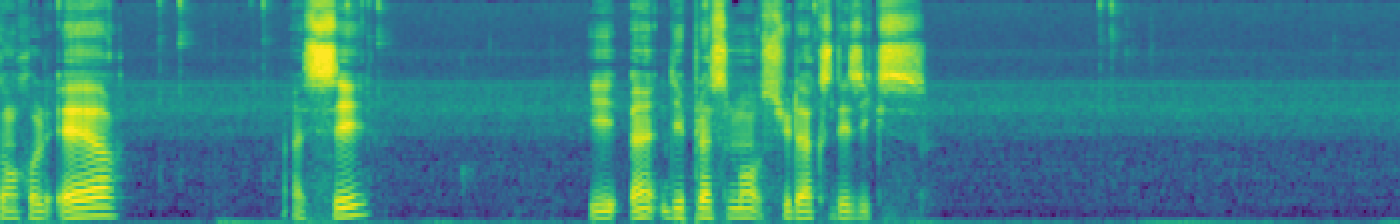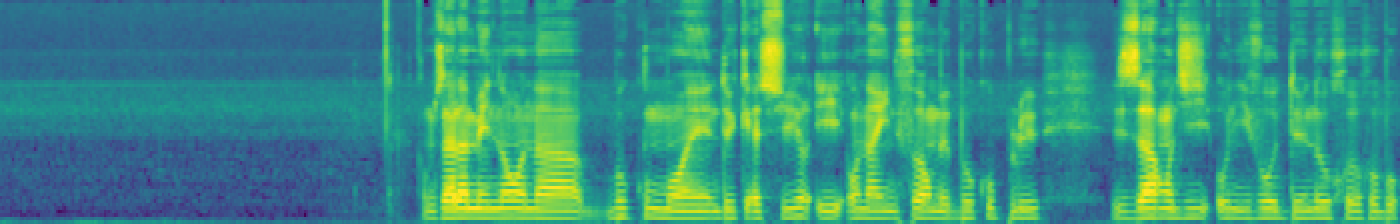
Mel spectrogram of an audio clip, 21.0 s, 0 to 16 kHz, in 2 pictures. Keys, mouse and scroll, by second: 0.0 z, 1.1 right click, 1.5 c, 3.0 z, 3.4-4.0 scroll down 7, 5.2-6.7 drag, 6.7 g, 8.4 Tab, 9.0-9.4 scroll down 5, 10.2 a, 10.9 Tab, 11.5 a, 11.9-12.7 scroll down 2, 12.7-13.1 scroll up 4, 13.6 ctrl+scroll up 2, 14.1 Tab, 14.6 scroll down 2, 17.7-19.4 scroll down 4, 19.4-20.1 scroll up 2.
